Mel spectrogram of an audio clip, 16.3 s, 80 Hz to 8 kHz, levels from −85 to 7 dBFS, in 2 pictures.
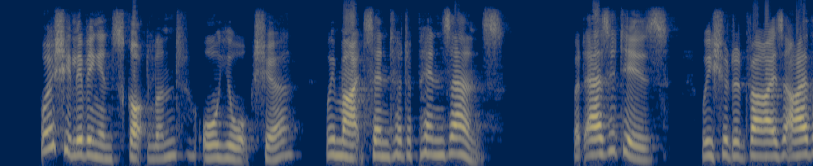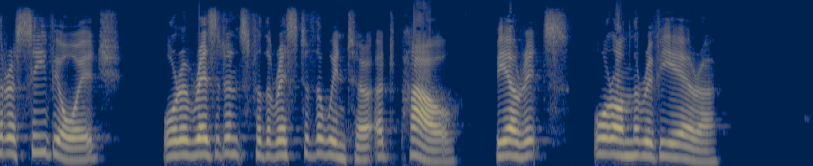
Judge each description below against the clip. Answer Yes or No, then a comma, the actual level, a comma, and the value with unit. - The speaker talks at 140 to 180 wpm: Yes, average, 150 wpm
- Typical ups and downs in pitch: Yes, average, 3.6 semitones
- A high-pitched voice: Yes, high, 215 Hz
